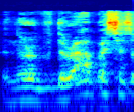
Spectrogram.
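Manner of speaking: normal talking voice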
